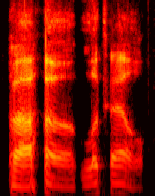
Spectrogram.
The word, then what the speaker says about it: Littell: And I did say that, right, Norm? I believe that's right. I went to the pronunciation. Littell.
